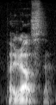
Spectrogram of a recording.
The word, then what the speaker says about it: пожалуйста: points out that actually the unaccentuated syllables with O are pronounced A, пожалуйста.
